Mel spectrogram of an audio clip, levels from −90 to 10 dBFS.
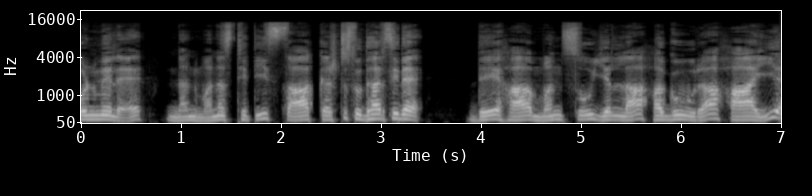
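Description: From start to finish, the speech carries plainly audible damage. Nothing sounds above 14.2 kHz. The treble is hissy and grainy, as if fine detail had been swapped for noise of similar energy. Tones sound roughened. Consonant attacks are blurred. The likely cause is Vorbis compression at low quality. The encoder lowered its cut-off and quantised the upper residue coarsely over its spectral floor. The degree of damage fits a bitrate of around 34 kbps.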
